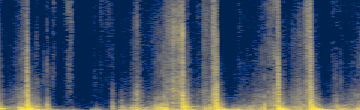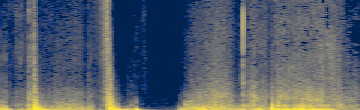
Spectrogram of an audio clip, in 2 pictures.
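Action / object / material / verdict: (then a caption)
scrape / foam microphone windscreen / foam / none. Fingertips scratch and rub the fuzzy black foam windscreen on a Blue Yeti microphone, right up close. The result is a deep, muffled rumble of scraping with repeated crackly strokes and soft thumps. A brief quiet gap comes before the rubbing resumes.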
